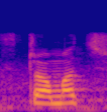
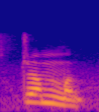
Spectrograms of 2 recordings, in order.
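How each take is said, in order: First: It has an 'uh' vowel and ends in 'ch'. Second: It has an 'uh' vowel and ends in 'k'. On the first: The speaker calls it wrong. "अगर इसे स्टमच बोले तो ये wrong हो जाएगा" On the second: The speaker calls it right. "क्या बोलना है, स्टमक"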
